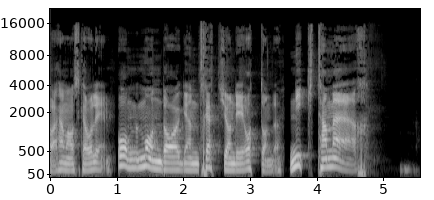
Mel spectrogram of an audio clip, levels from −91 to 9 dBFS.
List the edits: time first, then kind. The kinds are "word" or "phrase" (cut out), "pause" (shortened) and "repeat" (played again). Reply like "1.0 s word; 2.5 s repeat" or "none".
1.0 s pause; 2.2 s word; 3.5 s pause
